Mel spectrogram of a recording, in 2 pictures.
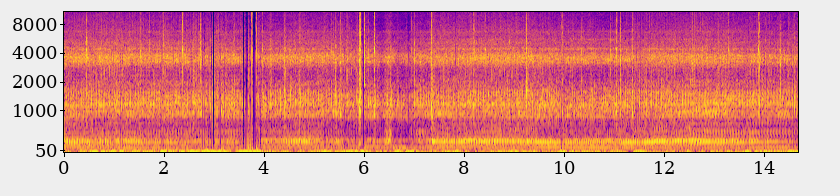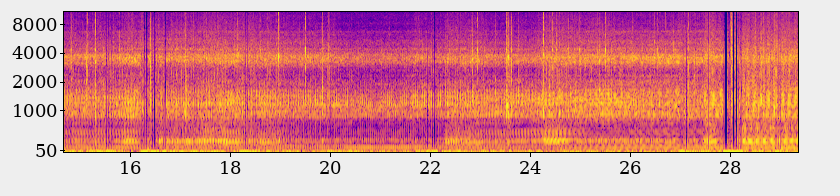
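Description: Motorcycle engine running while riding, its pitch rising and falling with the throttle, over a steady rush of wind noise.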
